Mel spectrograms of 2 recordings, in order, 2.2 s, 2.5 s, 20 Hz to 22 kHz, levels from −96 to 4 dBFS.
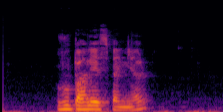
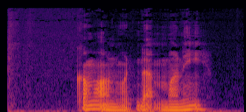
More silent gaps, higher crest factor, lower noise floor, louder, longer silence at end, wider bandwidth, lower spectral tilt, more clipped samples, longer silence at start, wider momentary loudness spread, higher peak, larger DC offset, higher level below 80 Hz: neither; about the same, 18 dB vs 20 dB; about the same, -52 dBFS vs -53 dBFS; about the same, -29 LUFS vs -29 LUFS; second, 0.05 s vs 0.2 s; second, 7.6 kHz vs 16 kHz; about the same, -8.5 dB/octave vs -7.5 dB/octave; neither; about the same, 0.05 s vs 0.1 s; about the same, 19 LU vs 19 LU; about the same, -12 dBFS vs -10 dBFS; neither; about the same, -52 dBFS vs -48 dBFS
